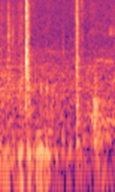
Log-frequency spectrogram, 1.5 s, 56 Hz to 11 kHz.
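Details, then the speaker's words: Nissan 350Z with coilovers and newly installed front air cup lift system, first test: three short, sharp clicks about a second apart as the solenoid switches when powered. "you hear that flick I heard click"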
